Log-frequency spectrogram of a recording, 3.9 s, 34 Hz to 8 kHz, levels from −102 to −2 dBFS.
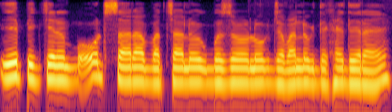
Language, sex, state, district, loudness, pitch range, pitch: Hindi, male, Arunachal Pradesh, Longding, -14 LUFS, 140-160 Hz, 145 Hz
